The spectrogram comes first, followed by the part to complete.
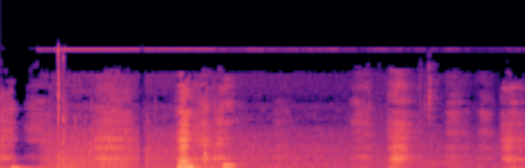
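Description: A frightened woman gasping and whimpering in several short breaths, the loudest pair about one and a half seconds in.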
